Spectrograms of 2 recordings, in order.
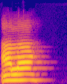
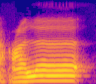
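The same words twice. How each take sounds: First: The vowel is short, one beat. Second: The vowel is held long, two beats. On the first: The speaker calls it wrong. "jadi bukan ala" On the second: The speaker calls it right. "dibaca mad atau panjang dua harakat"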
